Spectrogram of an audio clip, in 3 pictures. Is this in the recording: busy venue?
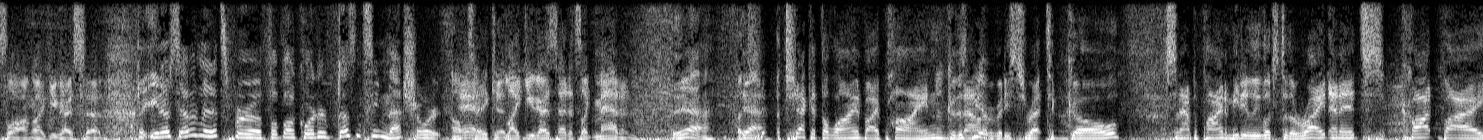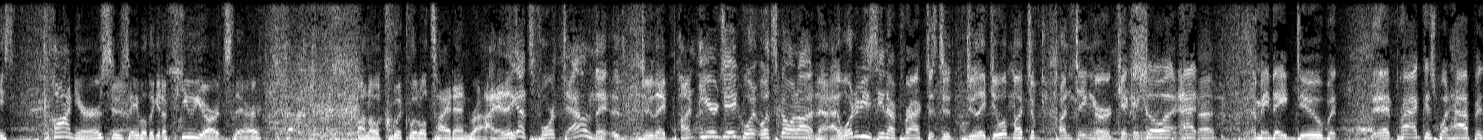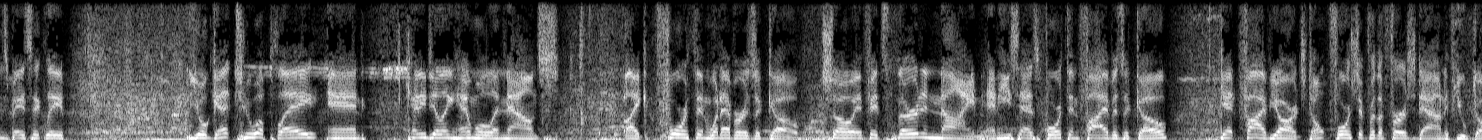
yes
